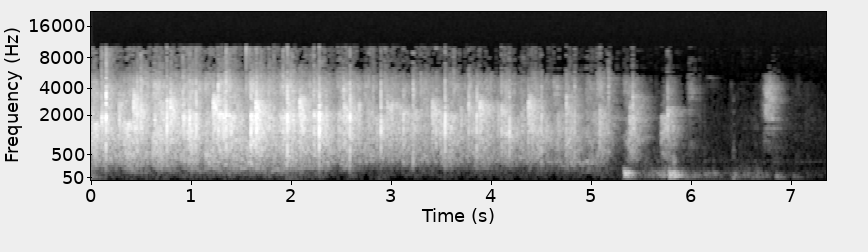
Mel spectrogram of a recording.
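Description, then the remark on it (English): A crowd at an Alcoholics Anonymous meeting bursts into sustained applause for the speaker being introduced, dense and steady for about five seconds, then thins out into a few scattered claps and taps before fading to silence. “We'll clap for anything in Alcoholics Anonymous, don't we?”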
